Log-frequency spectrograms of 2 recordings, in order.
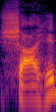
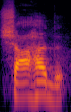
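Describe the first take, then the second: First: The second syllable has the vowel 'i'. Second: The second syllable has the vowel 'a'. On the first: The speaker calls it right. "तो शाहिद है" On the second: The speaker calls it wrong. "उस खित्ते का ये problem है कि वो इन इस तरह के अल्फाज में ज़ेर के बजाय ज़बर लगाते हैं"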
